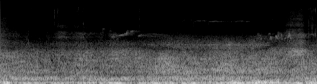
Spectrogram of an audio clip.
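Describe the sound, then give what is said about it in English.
An airplane flies overhead beneath the takeoff route from Manchester Airport, producing a steady, loud, low roaring rumble with a faint higher whine, unbroken throughout and with no voices. “I don't know if you can hear that, but there's a plane hovering above my head, because I'm under the what's it called? The airway?”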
